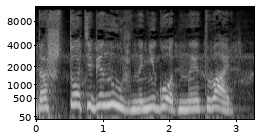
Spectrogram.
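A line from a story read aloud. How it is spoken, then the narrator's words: Growl. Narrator (Russian): зарычал он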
